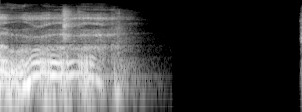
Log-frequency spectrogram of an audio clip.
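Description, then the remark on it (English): A person imitates heavy breathing with one drawn-out, raspy, groaning breath, fairly loud, lasting about a second before it cuts to silence. “You're getting better at your breathing.”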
